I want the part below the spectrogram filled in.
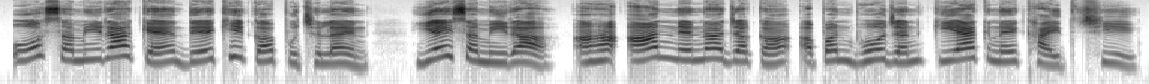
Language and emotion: Maithili, neutral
